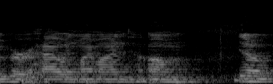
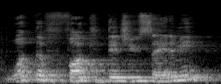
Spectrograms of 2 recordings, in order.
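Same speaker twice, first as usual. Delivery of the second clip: loud, slow, threatening yell; explosive playground rage; furious shout; 5 semitones higher, 16 dB louder than usual. Retold or imitated. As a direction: roar it like a kid about to swing. Angry six-year-old picking a fight.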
